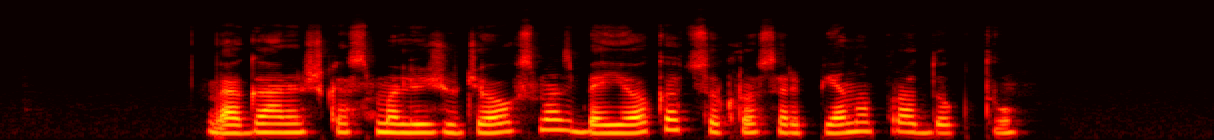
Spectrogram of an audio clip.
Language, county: Lithuanian, Marijampolė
